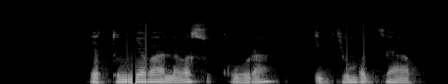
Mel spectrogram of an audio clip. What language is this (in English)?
Kinyarwanda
